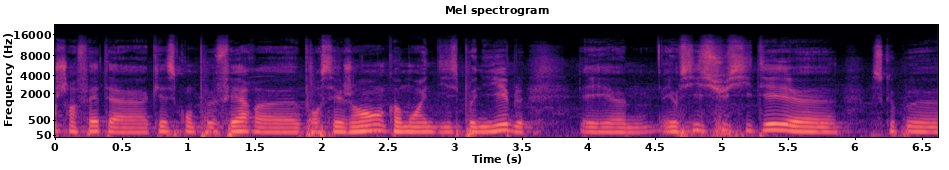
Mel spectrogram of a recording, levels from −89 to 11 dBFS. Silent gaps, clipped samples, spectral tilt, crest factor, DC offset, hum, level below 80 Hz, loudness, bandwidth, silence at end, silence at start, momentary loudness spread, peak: none; under 0.1%; -6 dB/octave; 16 dB; under 0.1%; none; -38 dBFS; -23 LUFS; 14 kHz; 0 s; 0 s; 10 LU; -6 dBFS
